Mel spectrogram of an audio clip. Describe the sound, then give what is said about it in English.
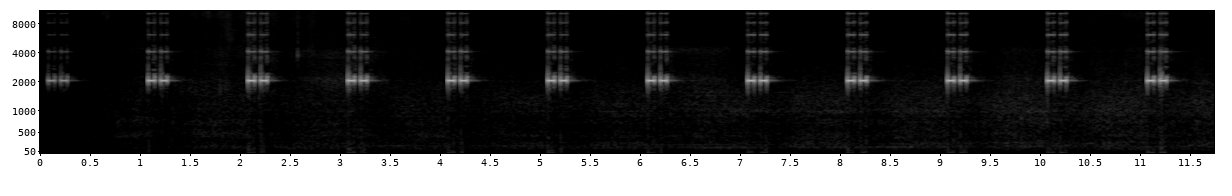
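An alarm clock rings with a dozen short, high-pitched electronic beep bursts, about one per second, in a steady even rhythm with silence between them. “It's an alarm.”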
